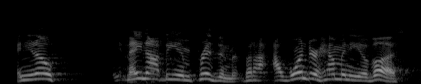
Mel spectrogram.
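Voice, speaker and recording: Loud and high-pitched, a man speaks with lively intonation. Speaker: pastor. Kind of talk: sermon. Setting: church.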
